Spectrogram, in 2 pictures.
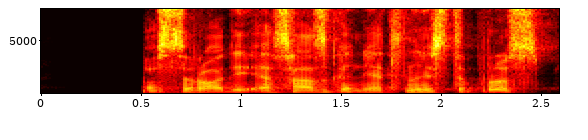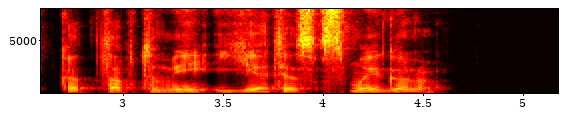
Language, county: Lithuanian, Vilnius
